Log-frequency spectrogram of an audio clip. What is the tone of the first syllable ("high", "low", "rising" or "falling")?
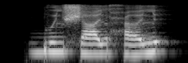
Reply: low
